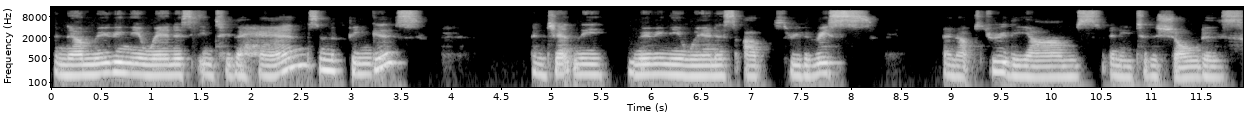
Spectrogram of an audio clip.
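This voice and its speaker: Female yoga instructor, slightly low pitch, calm and measured guided-meditation delivery with pauses. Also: husky, low-quality recording. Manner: calm, measured, with pauses between short phrases. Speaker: yoga teacher.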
